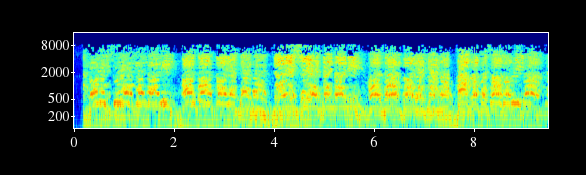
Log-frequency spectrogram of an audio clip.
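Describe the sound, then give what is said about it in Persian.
University students chant at anti-government protests across Iran. Many voices shout short phrases loudly in a steady, repeating rhythm, with brief pauses between the bursts. “این صدای دانشجویانی است که در اعتراضات سراسری مردم علیه حکومت جمهوری اسلامی در صف اول معترضان قرار گرفتند.”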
